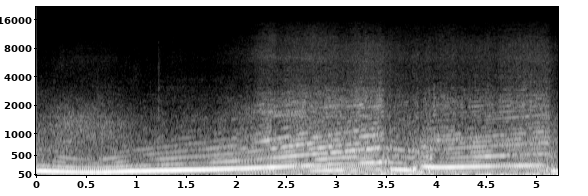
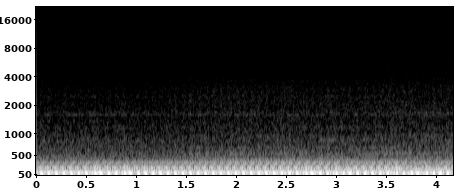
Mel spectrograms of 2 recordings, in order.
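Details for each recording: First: Infiniti G35 after two faulty ignition coils replaced to cure random multiple misfire; clean, even revs climbing and falling smoothly with no stumble or popping, pulling evenly through the range; normal revving. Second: Infiniti G35 at idle: lumpy, uneven idle with a steady stumble about three times a second in the exhaust beat; random multiple misfire code, two ignition coils found bad.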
